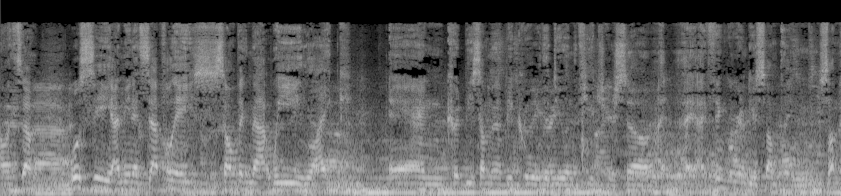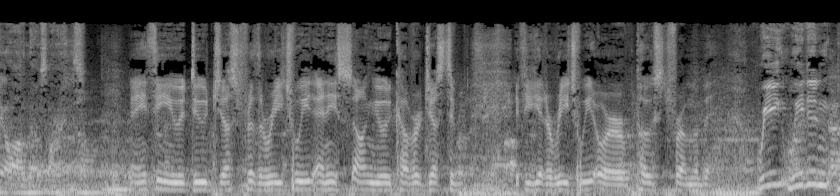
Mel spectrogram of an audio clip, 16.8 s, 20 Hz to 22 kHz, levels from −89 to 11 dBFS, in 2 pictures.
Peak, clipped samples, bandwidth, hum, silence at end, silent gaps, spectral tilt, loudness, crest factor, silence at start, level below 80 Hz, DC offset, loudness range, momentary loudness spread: -2 dBFS; under 0.1%; 14 kHz; none; 0 s; none; -4.5 dB/octave; -13 LUFS; 12 dB; 0 s; -26 dBFS; under 0.1%; 2 LU; 3 LU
